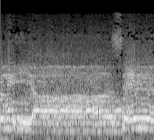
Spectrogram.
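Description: A man's solo voice chanting a naat in long, drawn-out held notes, with a brief hiss of a consonant near the end.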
